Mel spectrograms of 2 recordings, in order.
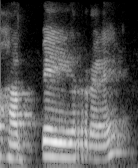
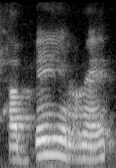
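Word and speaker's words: habēre: Say it like habeo, habere, habui, habitus versus ago, agere, egi, actus. Even if you need to emphasize it that much, habere versus agere. Don't say agere.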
